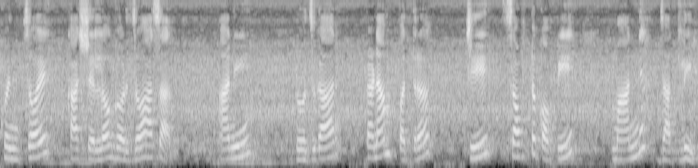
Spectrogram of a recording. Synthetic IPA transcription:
kʰənt͡sɔj | kaɕelɔɡəɾd͡zɔasa̰t̪̚ | a̰ɽ̃i | ɾod͡zɡaɾ | pɾəɽ̃ampət̪ɾə | t͡ɕi | sɔfʰʈkɔpi | manjə | d͡zat̪li

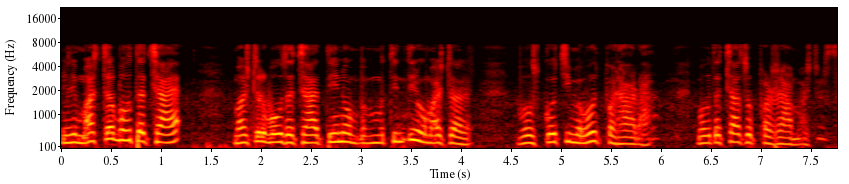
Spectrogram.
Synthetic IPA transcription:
ilimaːsʈəɾbəɦut̪ətːʃʰaɦɛ | maːsʈəɾbəɦut̪ɐtːʃʰaɦɛt̪inot̪int̪inomasʈəɾɦɛ | bɐɦut̪koːt͡ʃimẽbɐɦut̪̚pəɽ̤aɾəɦa | bɐɦut̪ətːʃʰasopəɽ̤ɾaaɦɛmaːsʈəɾse̥

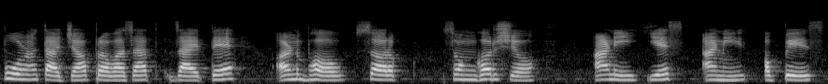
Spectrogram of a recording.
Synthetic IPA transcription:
puɳt̪at͡ɕjapɾəʋasãt̪d͡zajt̪e | ənubʱəʋsə | sə̃ŋɡʱəɾʂə | aɽ̃ijes | aɽ̃iəpes

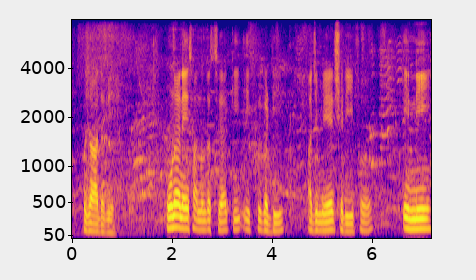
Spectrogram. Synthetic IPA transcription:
pʊd͡ʒaːd̪ʋeː | ʊnãːnẽːsaːnũːd̪əsɪjaːkɪɪkɡəɖːiː | əd͡ʒmeːɾʃəɾiːpʰ | ɪnːiː

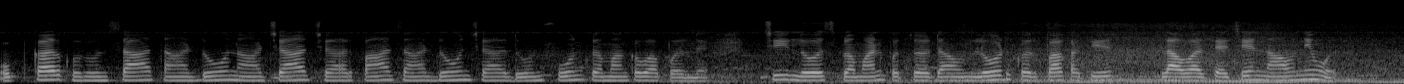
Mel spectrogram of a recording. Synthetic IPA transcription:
upkaɾkəɾuːnsat̪ãʈd̪onãʈt͡ɕaɾt͡ɕaɾpãt͡sãʈd̪ont͡ɕaɾd̪onfonkɾəmãŋkəʋapəɾnɛ | t͡ɕiləspɾəmaɳpət̪ɾəɖaunloɽkəɾpakʰat̪iːɾlaʋaɾt̪jat͡ɕenaʋniʋəɽ

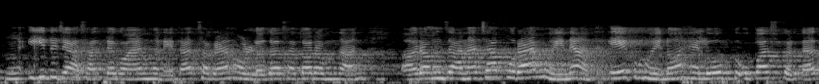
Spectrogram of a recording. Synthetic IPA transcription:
iːd̪d͡ʑaasat̪ːjaɡɔjanm̤ənet̪at̪səɡɭjãnʋoɽlɔd͡zasat̪ɔɾəmd͡zan | ɾəmd͡zanat͡ɕjapuɾajmoinjat̪ekm̤oinɔɦelokupaskəɾt̪at̪

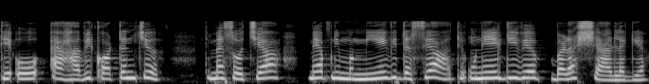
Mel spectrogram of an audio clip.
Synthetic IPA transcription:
t̪eːʔoːɛːɦaːʋiːkɔːʈənt͡ʃ | t̪eːmɛ̃ːsoːt͡ʃjaːmɛ̃ːəpniːməmːiːeːʋiːd̪əsjaːt̪eːʔʊnẽːɡiːʋeːbəɽaːʃɛːɾləɡːjaː

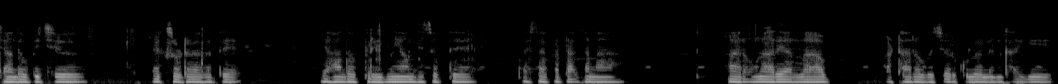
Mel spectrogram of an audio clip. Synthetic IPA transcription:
d͡ʒaɦãd̪ɔpit͡ʃʰ | ɛksɔʈakakat̪ɛʔ | d͡ʒaɦãd̪ɔpɾimijamɦisab̚t̪ɛ | pajsakaʈaʔkana | ɾunaɾɛjaʔɾlab̚ | aʈʰaɾɔbɛt͡ʃɔɾkulolɛnkʰaʔɡi

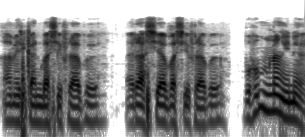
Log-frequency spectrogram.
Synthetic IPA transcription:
ameɾikanbasipʰɾabɯ | ɾasijabasipʰɾabɯ | buɦumnaŋijnɯ

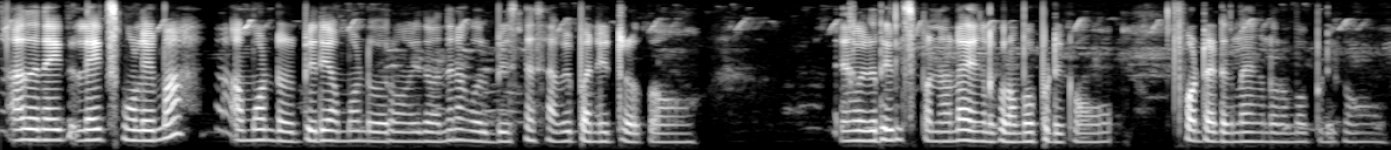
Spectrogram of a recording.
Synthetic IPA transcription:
ɐðɯlɐɪklɐɪksmuːlɪjɐmaːɐ̰mɐʊɳʈpɛɾɪjɐɐmɐʊɳʈʋɐɾʊ̃ɪðɯʋɐnd̪ɯnaːŋɡɐɔɾɯbɪsnɛsaːʋeːpɐɳːɪʈːɪɾɯkːʊ̃ | ɛŋɡɐɭɯkːɯɾiːlspɐɳːaːlãːɛŋɡɐɭɯkːɯɾɔmbɐpɪɽɪkːʊ̃ | foːʈɐːʈːɯkːɯlãːɛŋɡɐɭɯkːɯɾɔmbɐpʊɽɪkːʊ̃

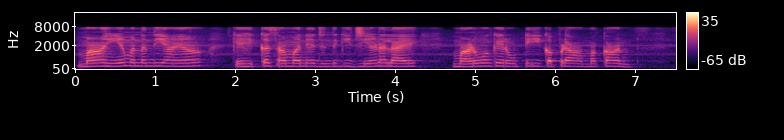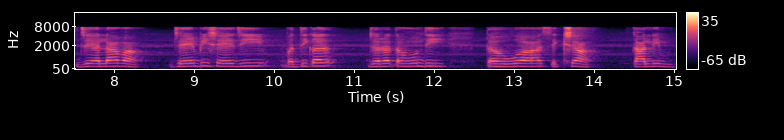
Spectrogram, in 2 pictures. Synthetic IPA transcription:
mãːɦiːə̃mɐnə̃nd̪iaːɦijãkeɦɪkʊ̆saːmaːnjəzɪ̃nd̪əɡid͡ʑiːəɽ̃ə̆laːɪ | maːɳ̤uəkʰeːɾoːʈikɐpɪɽamɐkaːn | d͡ʑeːɐlaːʋa | d͡ʑɐ̃ɦɪ̃bɪʃɐjd͡ʑiːʋɐd̪ʱiːk | d͡ʑɐɾət̪ɦũːn̆d̪i | t̪ɐɦuasɪkʃa | t̪aːliːm

